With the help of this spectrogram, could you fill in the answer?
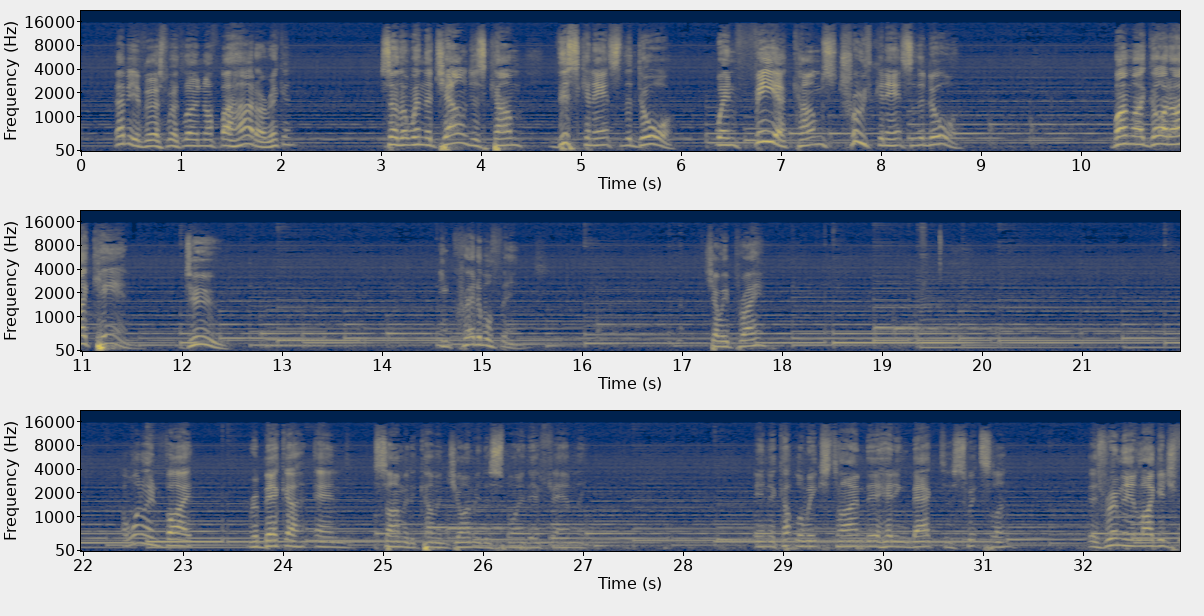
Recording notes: The live stream of Destiny Church Atherton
